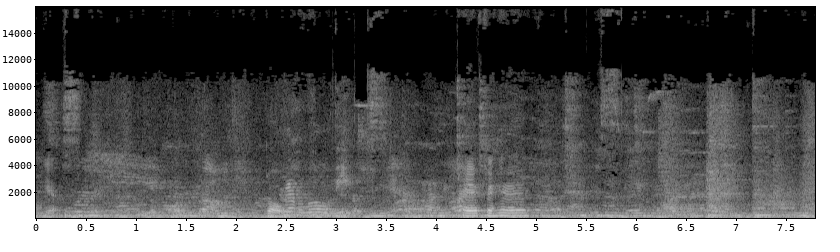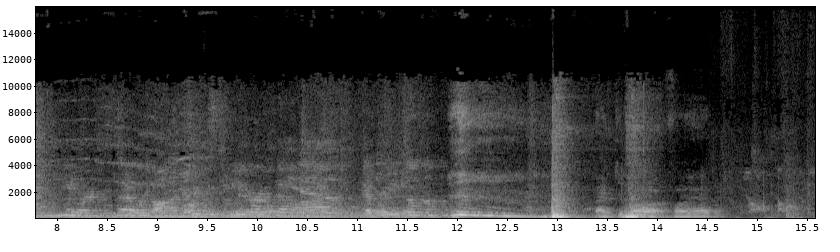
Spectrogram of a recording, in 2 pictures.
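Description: Several people chatter in a busy room.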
